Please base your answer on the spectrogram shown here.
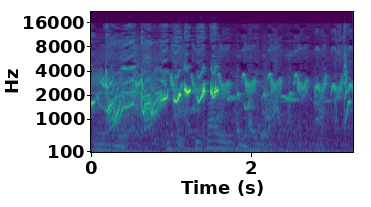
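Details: Wambi singing loudly as a tutor for other birds: rough, scratchy opening, then a chain of quick, bouncing whistled notes repeated at a steady pace.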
